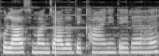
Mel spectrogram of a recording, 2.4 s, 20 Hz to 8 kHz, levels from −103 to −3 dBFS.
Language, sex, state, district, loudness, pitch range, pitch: Hindi, female, Chhattisgarh, Raipur, -19 LUFS, 230-240 Hz, 235 Hz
